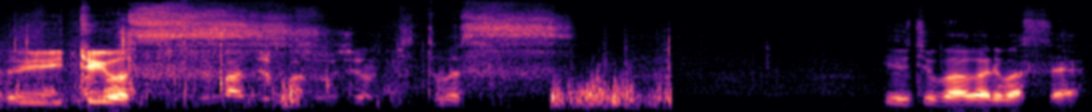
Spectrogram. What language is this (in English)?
Japanese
